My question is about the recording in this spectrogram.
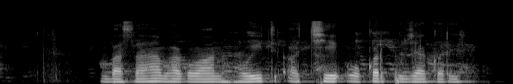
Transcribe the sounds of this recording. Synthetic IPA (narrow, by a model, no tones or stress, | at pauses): bəsaɦãbʱəɡʋanɦoit̪ətːʃʰiokəɾpud͡ʒakəɾi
